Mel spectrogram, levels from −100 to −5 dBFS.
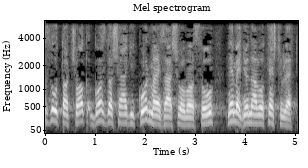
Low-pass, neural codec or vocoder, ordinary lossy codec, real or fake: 5.4 kHz; none; none; real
